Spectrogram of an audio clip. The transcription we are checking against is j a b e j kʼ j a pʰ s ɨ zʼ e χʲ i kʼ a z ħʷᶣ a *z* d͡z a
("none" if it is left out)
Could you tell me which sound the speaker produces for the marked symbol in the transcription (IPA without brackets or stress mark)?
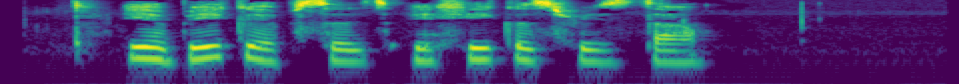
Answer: z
